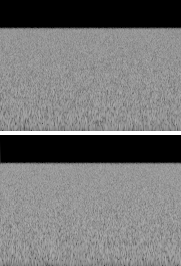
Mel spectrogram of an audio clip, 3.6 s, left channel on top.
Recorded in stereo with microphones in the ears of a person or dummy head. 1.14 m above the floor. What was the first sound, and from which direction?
Only background noise.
